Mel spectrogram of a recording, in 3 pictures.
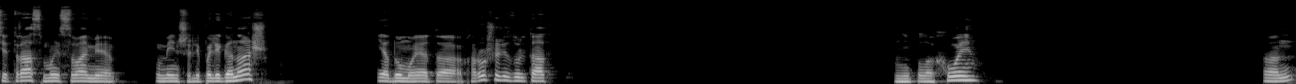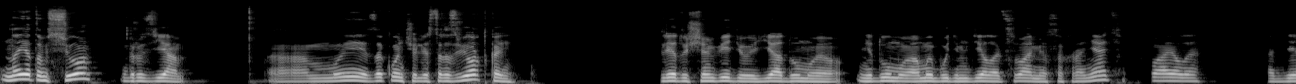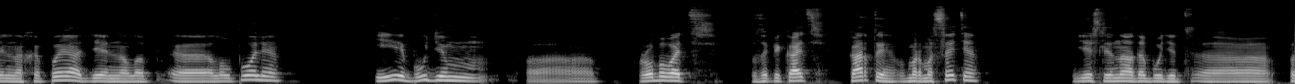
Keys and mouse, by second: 9.7-11.1 middle drag, 11.4 shift+middle click, 11.9 middle click.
